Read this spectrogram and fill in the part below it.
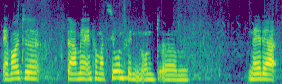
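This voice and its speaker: A woman's voice: mid-range voice, a little hiss or hum. A woman playing an improvised role-playing game in casual chat, thinking aloud hesitantly.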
